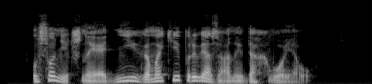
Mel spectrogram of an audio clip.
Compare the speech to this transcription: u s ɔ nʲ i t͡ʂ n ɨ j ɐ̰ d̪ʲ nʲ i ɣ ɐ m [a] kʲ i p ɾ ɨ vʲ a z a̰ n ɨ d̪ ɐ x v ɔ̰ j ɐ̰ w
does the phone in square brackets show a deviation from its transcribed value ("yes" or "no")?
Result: no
